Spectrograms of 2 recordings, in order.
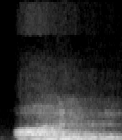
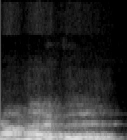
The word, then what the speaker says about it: honorable: that is science in honorable we don't say honorable but we say that h is silent here in honorable so when we write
